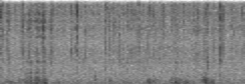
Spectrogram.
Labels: {"label": "ambient", "recorder": "HydroMoth"}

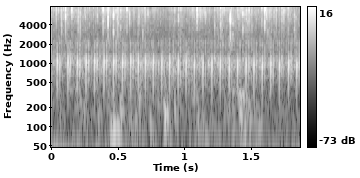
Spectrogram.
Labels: {"label": "biophony, rattle", "recorder": "SoundTrap 500"}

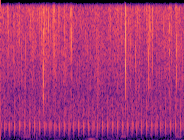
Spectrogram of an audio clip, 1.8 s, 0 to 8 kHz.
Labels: {"label": "biophony, rattle", "recorder": "SoundTrap 500"}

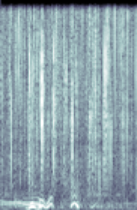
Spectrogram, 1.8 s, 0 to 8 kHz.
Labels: {"label": "biophony, cascading saw", "recorder": "SoundTrap 600 or HydroMoth"}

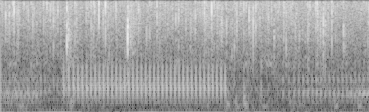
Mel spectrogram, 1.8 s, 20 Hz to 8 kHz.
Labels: {"label": "biophony, croak", "recorder": "SoundTrap 500"}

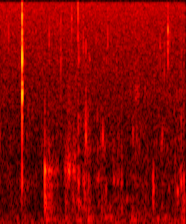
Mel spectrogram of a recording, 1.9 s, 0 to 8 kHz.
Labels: {"label": "biophony, knock croak", "recorder": "SoundTrap 300"}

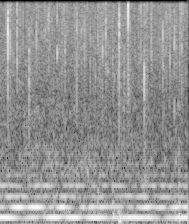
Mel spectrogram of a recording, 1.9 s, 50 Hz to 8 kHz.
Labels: {"label": "biophony, midshipman", "recorder": "SoundTrap 500"}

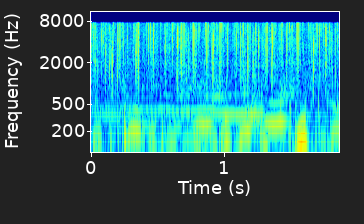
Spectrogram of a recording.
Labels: {"label": "biophony, cascading saw", "recorder": "SoundTrap 600 or HydroMoth"}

